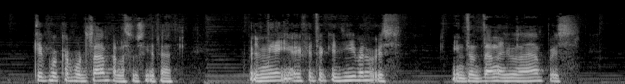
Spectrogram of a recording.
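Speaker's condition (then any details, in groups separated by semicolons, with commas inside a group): Duchenne muscular dystrophy; lost ability to write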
